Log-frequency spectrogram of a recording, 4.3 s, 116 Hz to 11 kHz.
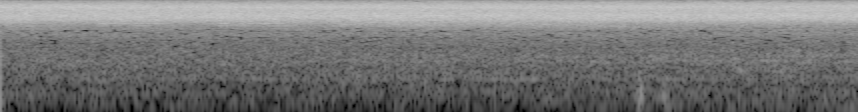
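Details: Robust cicada (Hyalessa maculaticollis), Kitano, Japan, August 2024, recorded on a tree trunk in a small park beside railway tracks; a steady, hissing, high drone holds without a break, with no other clear sounds.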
